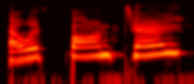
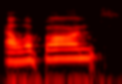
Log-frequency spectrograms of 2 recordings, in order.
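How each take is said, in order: First: It is pronounced differently from the word 'elephant'. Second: It is pronounced exactly like the word 'elephant'. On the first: This is how it was said in childhood. The speaker calls it wrong. "that's how I always pronounced it when I was younger" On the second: This is how it is probably meant to be said. The speaker calls it right. "But I think it's Elephant"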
